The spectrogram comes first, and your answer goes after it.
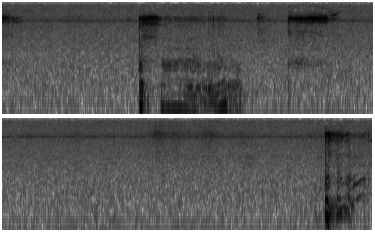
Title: Cat Snoring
